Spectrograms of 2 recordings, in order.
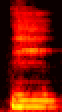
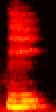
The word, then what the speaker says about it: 一: of layer of a meaning of number one e still pronounced as e our surface meaning is e number one and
